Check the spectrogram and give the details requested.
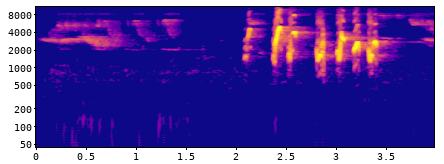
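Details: Bulbul of southern Thailand, recorded to stir birds before trapping: a faint drawn-out whistle, then a tumbling burst of bright warbled notes.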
